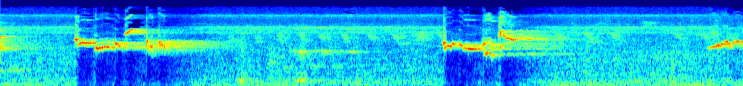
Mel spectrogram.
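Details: Orange-headed thrush (anis kembang) with a loud, sharp, clear song used for training cage songbirds, giving rich bursts of whistled and scratchy phrases, two main bursts about four seconds apart, with quieter notes between.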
